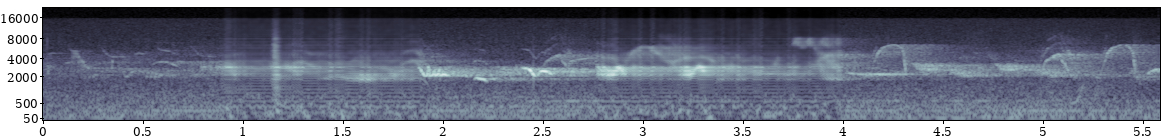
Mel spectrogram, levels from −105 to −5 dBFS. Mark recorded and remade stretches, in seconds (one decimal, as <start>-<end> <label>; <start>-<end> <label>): 0.0-0.9 recorded; 0.9-1.9 remade; 1.9-2.8 recorded; 2.8-4.0 remade; 4.0-5.6 recorded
